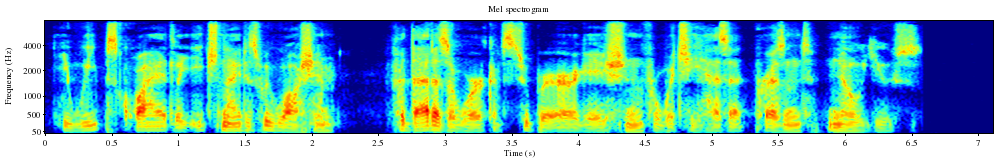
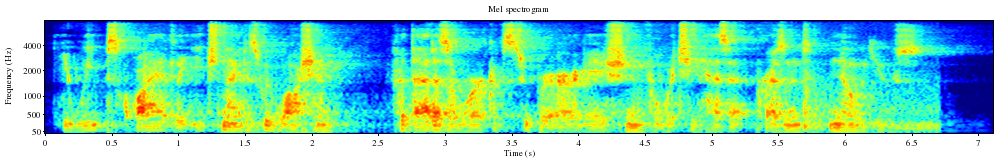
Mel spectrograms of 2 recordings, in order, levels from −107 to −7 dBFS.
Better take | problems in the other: first | background sound (Fireworks); 15 dB below the speech // room echo; dies away in 0.8 s

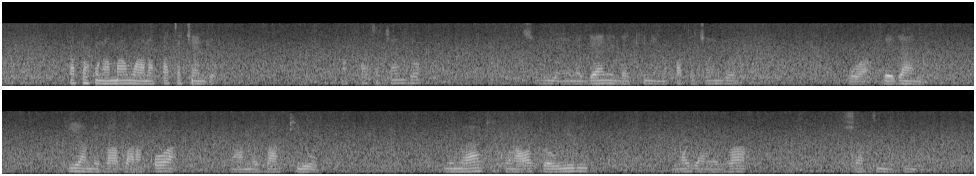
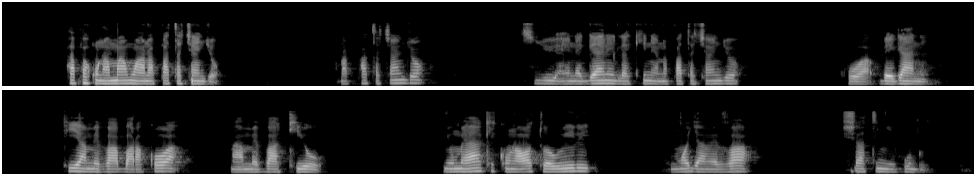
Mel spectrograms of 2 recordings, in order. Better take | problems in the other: second | background sound (Water); 1 dB below the speech

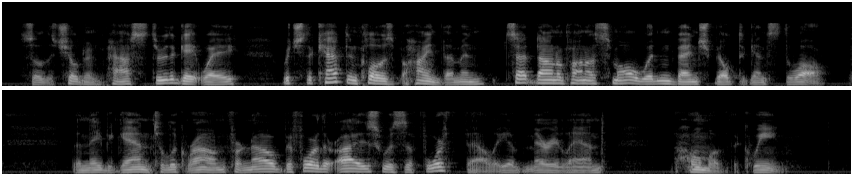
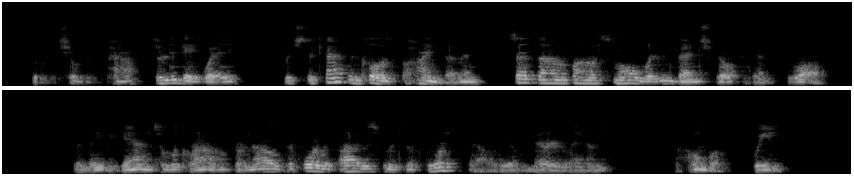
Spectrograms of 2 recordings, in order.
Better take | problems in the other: first | noise reduction (neural mask model DeepFilterNet 3)

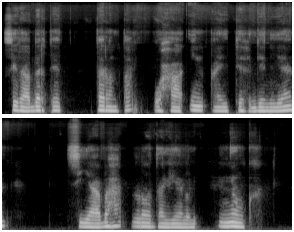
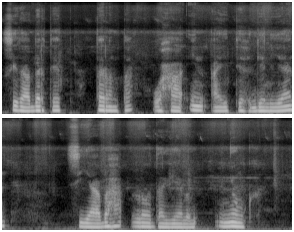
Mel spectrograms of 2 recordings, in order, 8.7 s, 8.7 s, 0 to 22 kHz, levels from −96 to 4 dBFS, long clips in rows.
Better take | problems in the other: second | noise reduction (neural mask model DeepFilterNet 3)

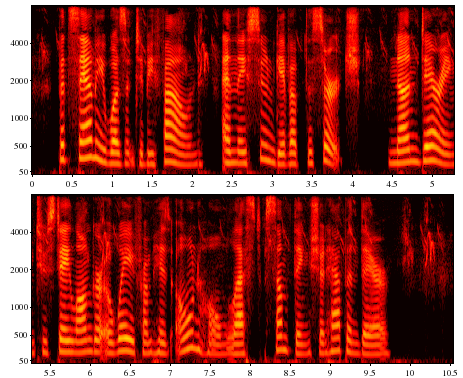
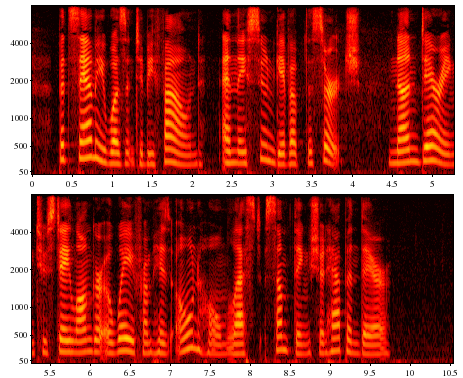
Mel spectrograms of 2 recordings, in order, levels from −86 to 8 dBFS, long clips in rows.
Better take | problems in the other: second | noise reduction (neural mask model Resemble Enhance denoiser)

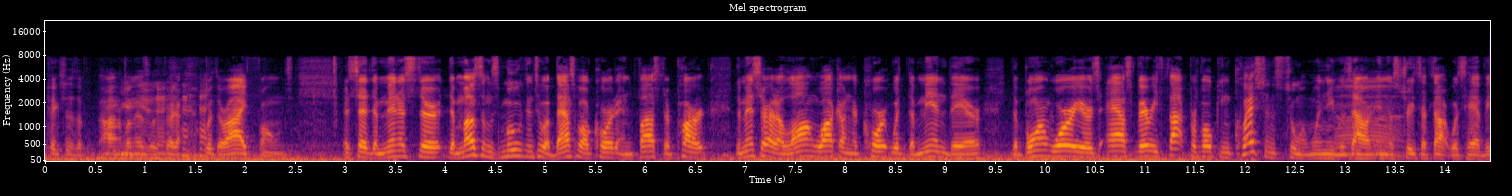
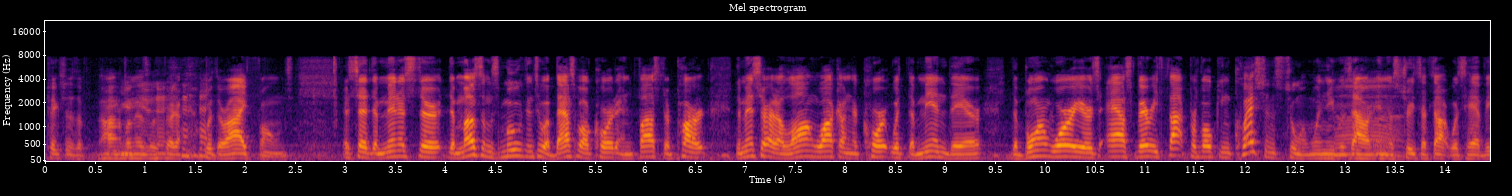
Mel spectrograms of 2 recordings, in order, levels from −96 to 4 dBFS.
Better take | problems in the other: second | background sound (Wind); 11 dB below the speech

